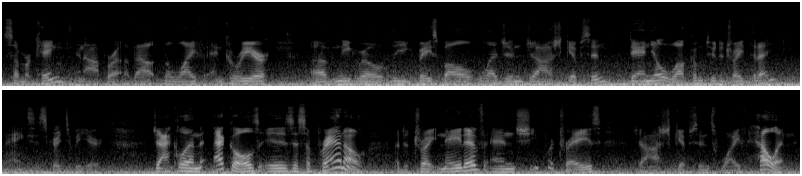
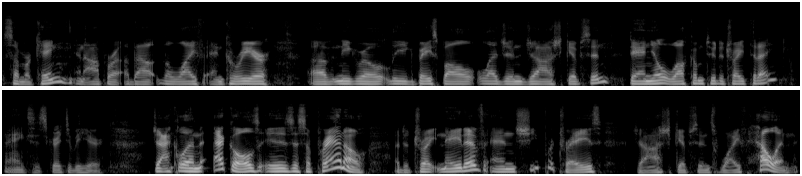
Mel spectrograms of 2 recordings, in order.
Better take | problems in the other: second | wind noise on the microphone; occasional gusts; 15 dB below the speech

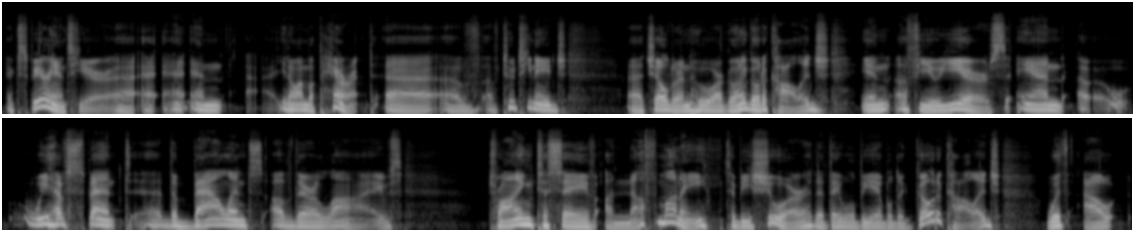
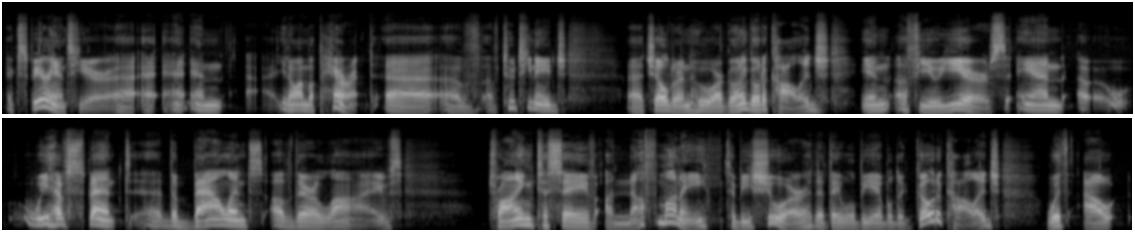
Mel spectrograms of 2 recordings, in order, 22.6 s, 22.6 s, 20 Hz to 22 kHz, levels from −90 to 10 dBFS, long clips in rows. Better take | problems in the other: first | thin; somewhat; fading below 500 Hz

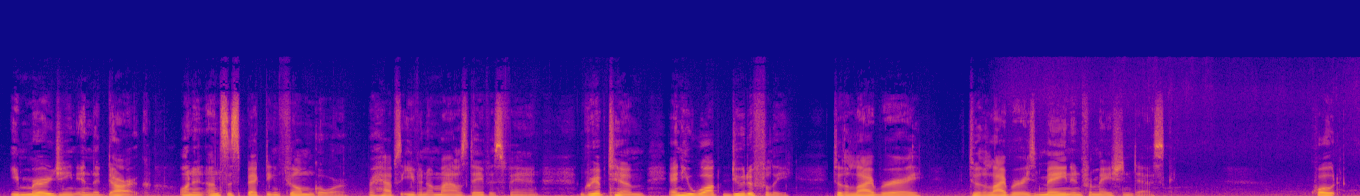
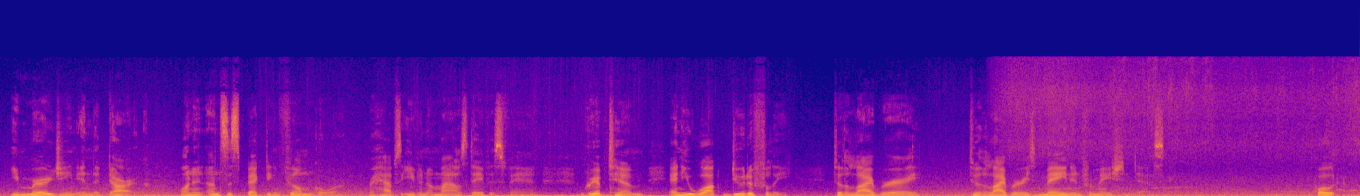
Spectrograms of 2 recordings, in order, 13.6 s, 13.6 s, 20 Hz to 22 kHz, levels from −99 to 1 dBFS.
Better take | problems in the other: first | wind in the background; loud; throughout; 10 dB below the speech; faint in the first

